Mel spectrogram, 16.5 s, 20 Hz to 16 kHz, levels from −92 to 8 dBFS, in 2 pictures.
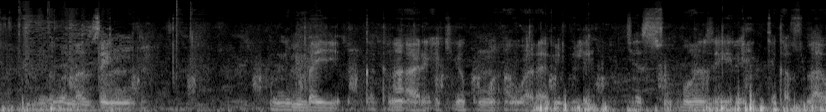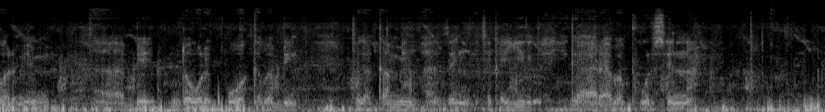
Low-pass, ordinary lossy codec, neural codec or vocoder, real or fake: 14.4 kHz; Opus, 24 kbps; vocoder, 44.1 kHz, 128 mel bands, Pupu-Vocoder; fake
